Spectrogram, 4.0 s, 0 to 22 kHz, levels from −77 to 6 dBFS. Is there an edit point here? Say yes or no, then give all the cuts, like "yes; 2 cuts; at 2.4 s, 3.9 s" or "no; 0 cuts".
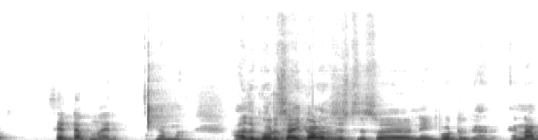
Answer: no; 0 cuts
